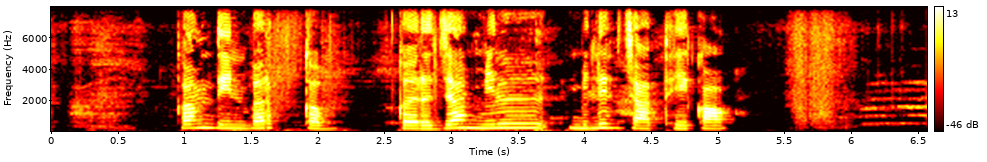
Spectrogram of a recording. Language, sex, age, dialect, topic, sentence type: Chhattisgarhi, female, 25-30, Central, banking, question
